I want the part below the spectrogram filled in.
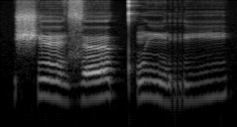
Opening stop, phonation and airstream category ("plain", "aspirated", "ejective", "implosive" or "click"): ejective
